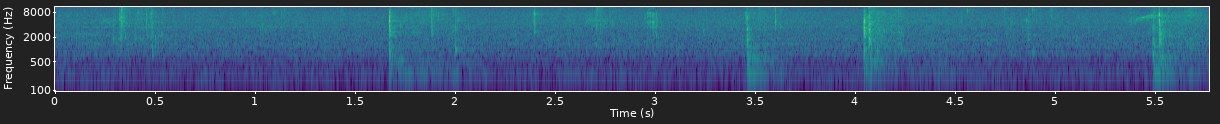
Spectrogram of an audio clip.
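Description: Wooden spatula stirring a thick pork stew in a metal wok, knocking against the pan about six times at irregular intervals over a steady low hiss.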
